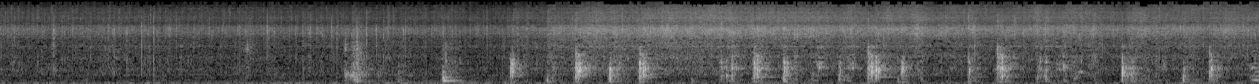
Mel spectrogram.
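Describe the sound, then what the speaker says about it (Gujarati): Boiled potatoes are stirred in a pan with turmeric and salt, sizzling steadily. A spoon scrapes and clicks against the pan in irregular strokes. The sound is close and there is no talking. "તો હવે બટેટા એડ કરી અને આપણે તેને હલાવી લીધો છે"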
